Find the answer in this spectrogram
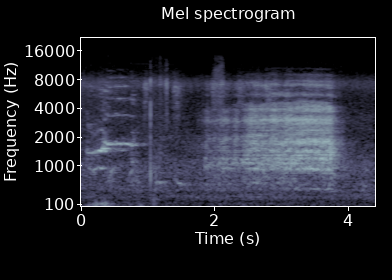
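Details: Big caged bird on a back porch, January 4, 2014, crying nonstop for minutes: a short squawk, then a loud, harsh, sustained screech lasting nearly two seconds that cuts off abruptly.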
